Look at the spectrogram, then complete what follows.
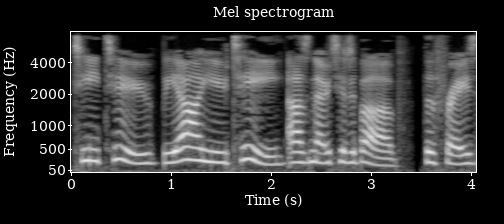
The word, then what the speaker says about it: Et tu, Brute: by Latin students pronunciation in classical Latin all letters are pronounced when spoken leading to the phrase being pronounced T2 b r u t as noted above the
